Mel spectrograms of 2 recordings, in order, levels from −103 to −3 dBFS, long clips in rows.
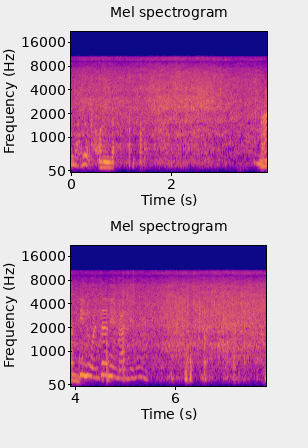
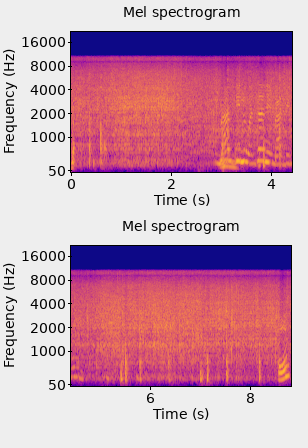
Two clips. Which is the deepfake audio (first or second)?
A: first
